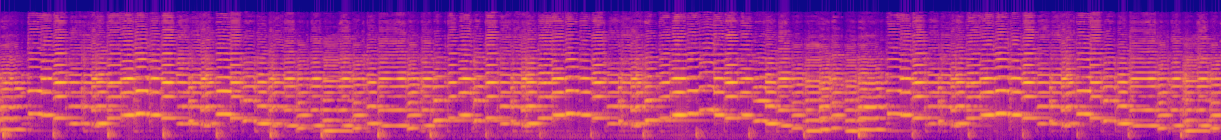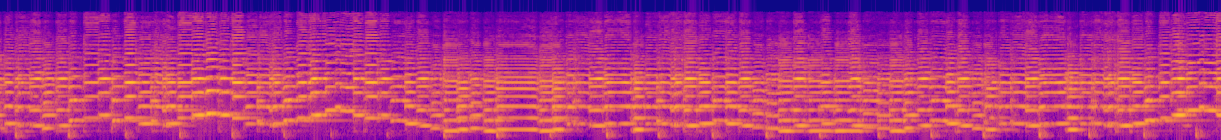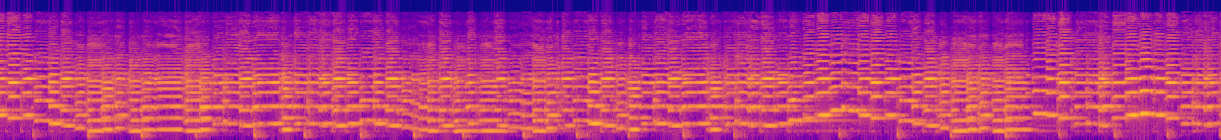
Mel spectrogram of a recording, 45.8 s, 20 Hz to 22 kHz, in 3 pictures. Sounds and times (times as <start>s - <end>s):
Violin, fiddle: 0.0s - 45.7s.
